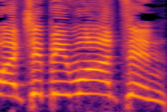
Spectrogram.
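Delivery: put-on speaking with a Somali accent. Joking about an armed restaurant manager, the speaker tries a Somali accent. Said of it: "How do you do a Somali accent?".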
